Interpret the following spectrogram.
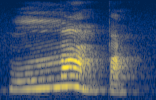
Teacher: У слові лампа звук л твердий. Вимовляємо твердо і позначаємо його однією рисочкою.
